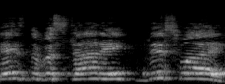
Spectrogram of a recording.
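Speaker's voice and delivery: very loud, very high, drawn-out yell. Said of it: "I yell out to the guards".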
